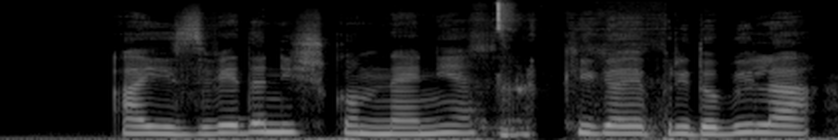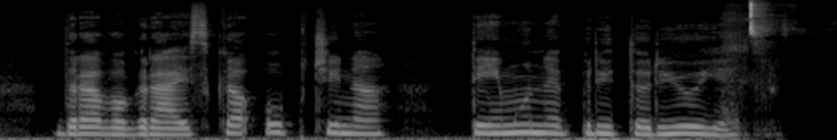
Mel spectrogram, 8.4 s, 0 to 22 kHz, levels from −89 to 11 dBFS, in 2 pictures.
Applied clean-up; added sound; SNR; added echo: neural mask model Resemble Enhance denoiser.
